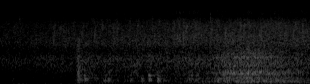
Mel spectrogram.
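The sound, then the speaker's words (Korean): Light rain falls steadily, a soft continuous hiss with faint patter that swells slightly after the first moment, with no voices present. “아, 비가 오늘 약간 오는 날이에요.”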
